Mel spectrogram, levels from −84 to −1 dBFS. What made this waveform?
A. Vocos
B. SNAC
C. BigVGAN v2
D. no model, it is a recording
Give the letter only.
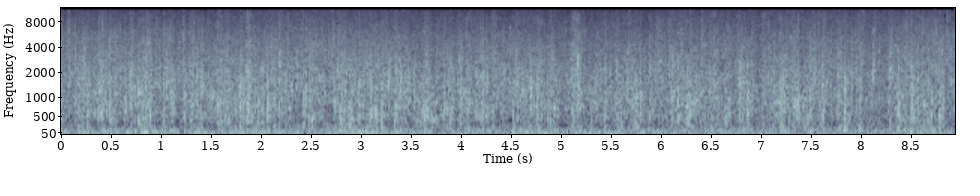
D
